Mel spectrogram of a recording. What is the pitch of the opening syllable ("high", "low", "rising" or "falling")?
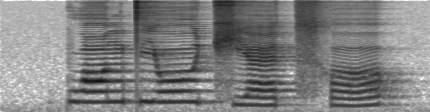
high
